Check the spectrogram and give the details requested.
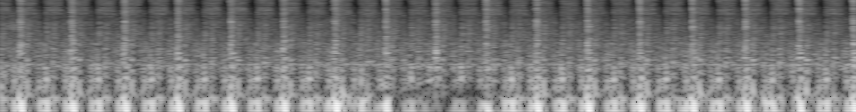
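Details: Old Lister engine, first run in many years after sitting, throttle held open with a stick, governor linkage not yet sorted: even, steady firing about two and a half pulses a second, no misses or knocks; running sweetly.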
